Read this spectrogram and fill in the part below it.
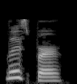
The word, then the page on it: lisper: British English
